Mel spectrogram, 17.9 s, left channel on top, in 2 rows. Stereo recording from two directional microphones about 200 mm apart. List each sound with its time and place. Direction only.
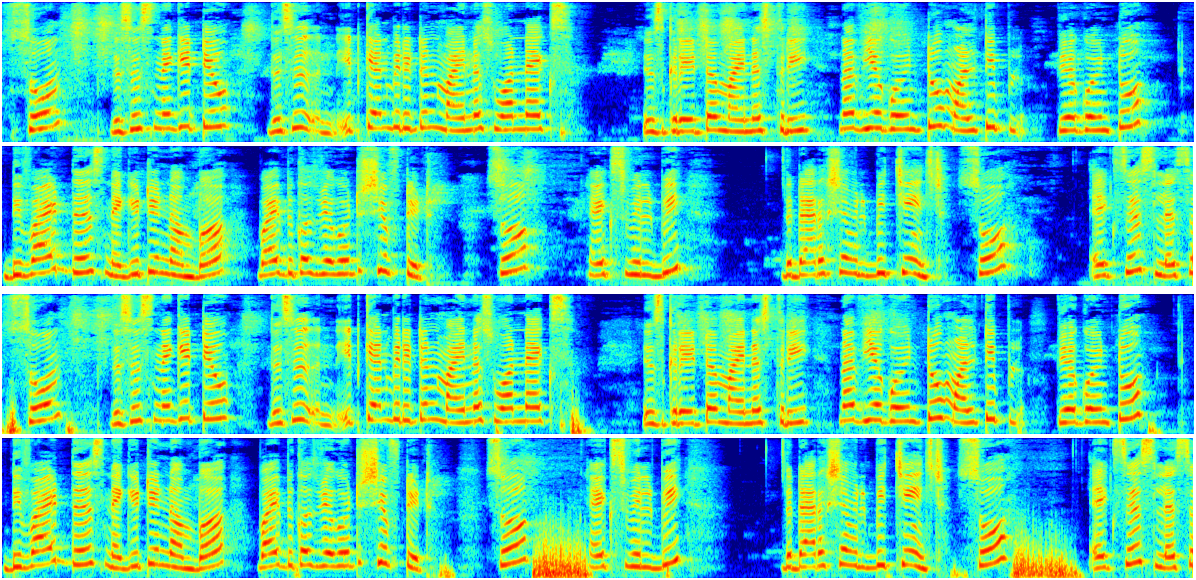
0.0 s a woman's voice: 25° right (ahead or behind)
